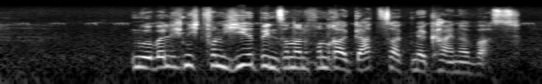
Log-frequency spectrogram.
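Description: A young woman speaks close by in an upset, pleading voice.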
